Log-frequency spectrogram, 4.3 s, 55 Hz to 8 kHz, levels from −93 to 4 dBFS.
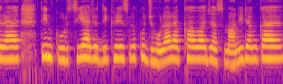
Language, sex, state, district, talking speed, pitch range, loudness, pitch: Hindi, female, Chhattisgarh, Bastar, 255 wpm, 235-255 Hz, -15 LUFS, 245 Hz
